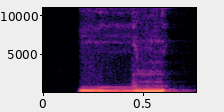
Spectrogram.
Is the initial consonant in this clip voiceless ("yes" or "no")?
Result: no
